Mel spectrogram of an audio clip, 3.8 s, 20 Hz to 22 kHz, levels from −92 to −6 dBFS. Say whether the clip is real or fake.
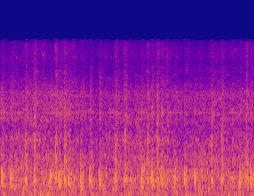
real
